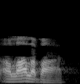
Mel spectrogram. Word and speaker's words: Allahabad: Allahabad, spelled like Allah and then Abad.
